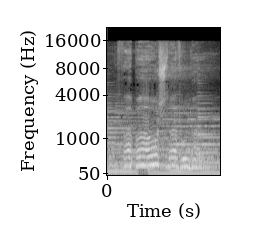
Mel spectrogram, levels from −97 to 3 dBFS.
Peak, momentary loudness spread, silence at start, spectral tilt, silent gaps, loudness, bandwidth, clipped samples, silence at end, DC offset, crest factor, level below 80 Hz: -2 dBFS; 7 LU; 0 s; -4.5 dB/octave; none; -14 LUFS; 16.5 kHz; under 0.1%; 0 s; under 0.1%; 12 dB; -28 dBFS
